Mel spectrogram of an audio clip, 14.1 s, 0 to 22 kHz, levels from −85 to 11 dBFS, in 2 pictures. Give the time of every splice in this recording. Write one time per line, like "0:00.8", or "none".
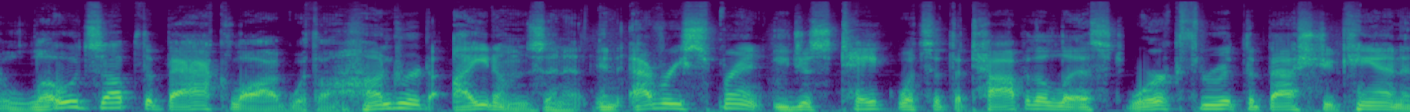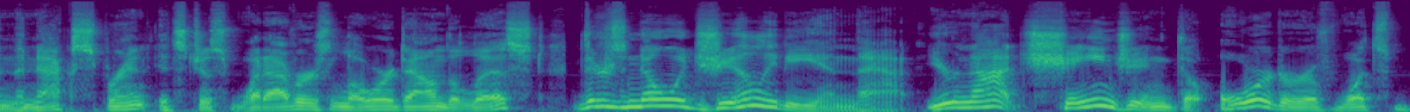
0:02.8
0:05.6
